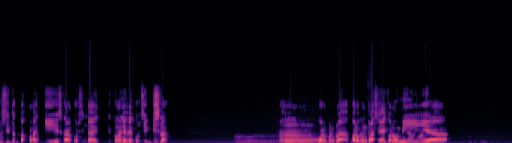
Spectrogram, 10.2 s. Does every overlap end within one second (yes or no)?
no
